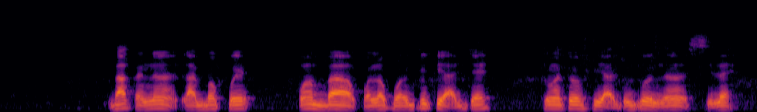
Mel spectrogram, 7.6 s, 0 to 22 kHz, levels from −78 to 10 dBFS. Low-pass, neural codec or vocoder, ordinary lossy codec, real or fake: 7.2 kHz; codec, 16 kHz, 4 kbps, FunCodec, trained on Chinese and English, 50 frames a second; none; fake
